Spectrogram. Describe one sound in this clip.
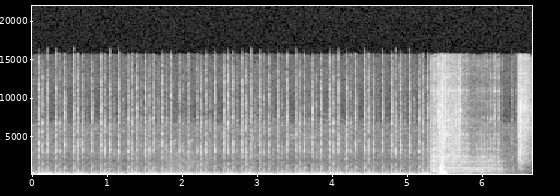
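A motorbike engine hums steadily, then cuts off.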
